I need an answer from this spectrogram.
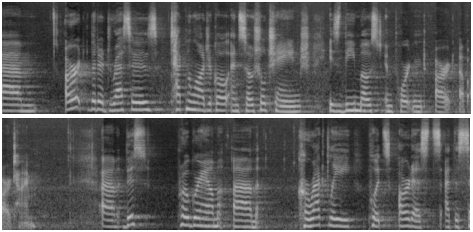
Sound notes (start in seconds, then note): none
